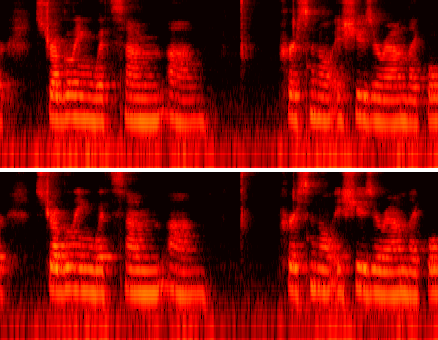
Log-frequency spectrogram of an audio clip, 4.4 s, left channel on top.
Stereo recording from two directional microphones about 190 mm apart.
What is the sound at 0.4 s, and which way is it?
Speech, 20° left (ahead or behind).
